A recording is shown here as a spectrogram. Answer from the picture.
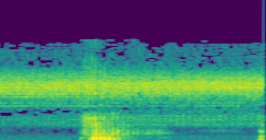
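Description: Steady high-pitched drone of insects in the trees, with one short vocal sound from a man about two-thirds of a second in.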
